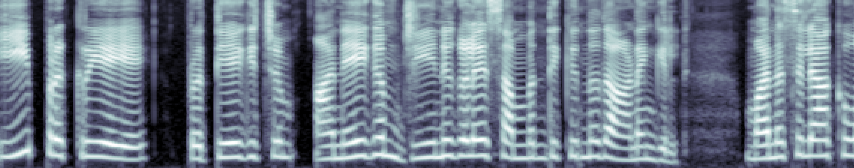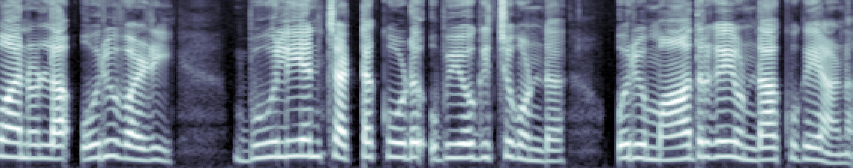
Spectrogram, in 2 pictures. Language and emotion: Malayalam, neutral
